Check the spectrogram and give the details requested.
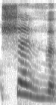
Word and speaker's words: chaise: Ensuite, le mot chaise, donc le nom, une chaise au féminin. Attention, le son est qui s'écrit avec AI et le S, un seul S qui fait Z entre deux voyelles.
